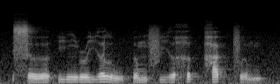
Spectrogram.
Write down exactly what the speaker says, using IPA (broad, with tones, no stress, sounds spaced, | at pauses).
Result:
s əː˨˩˦ ʔ i˧ ŋ ɹ i˧˥ ə̯ l u˨˩ ʔ ə˧ m f i˧ ə̯ h ə˦˥ k̚ h a˦˥ k̚ f ə˨˩ m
